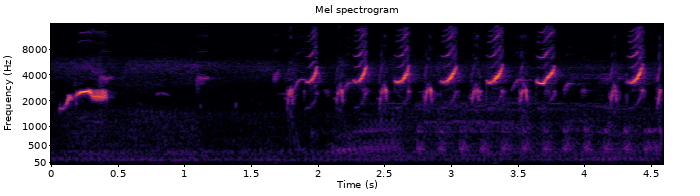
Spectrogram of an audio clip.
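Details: Hwamei, a large, handsome bird singing in the wild-forest style with many voices and a fast delivery; a whistled upslur opens, then after a pause a rapid run of repeated looping whistled notes, about one and a half per second.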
